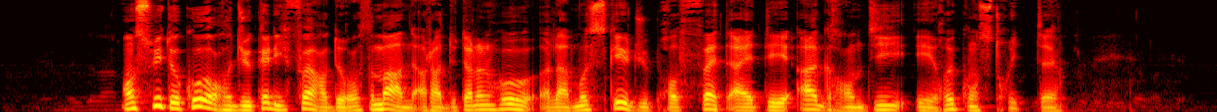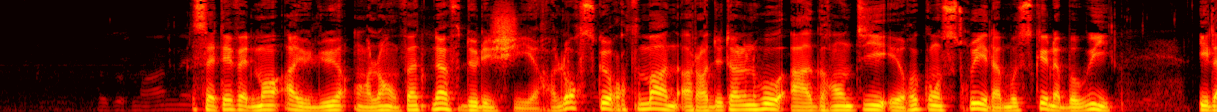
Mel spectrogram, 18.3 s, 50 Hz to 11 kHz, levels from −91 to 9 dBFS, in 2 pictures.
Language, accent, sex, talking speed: French, French, male, 120 wpm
